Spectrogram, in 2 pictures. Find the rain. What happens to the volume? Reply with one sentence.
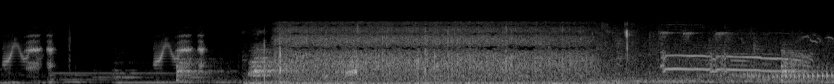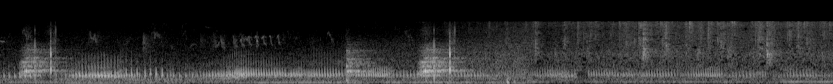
The volume of the rain goes down, then up.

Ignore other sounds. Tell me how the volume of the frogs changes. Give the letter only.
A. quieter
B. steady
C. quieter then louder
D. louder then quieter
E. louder
D.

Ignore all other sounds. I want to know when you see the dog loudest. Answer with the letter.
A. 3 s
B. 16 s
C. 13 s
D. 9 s
C.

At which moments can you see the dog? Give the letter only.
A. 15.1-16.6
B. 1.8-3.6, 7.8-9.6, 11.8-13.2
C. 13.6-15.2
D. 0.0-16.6
B.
